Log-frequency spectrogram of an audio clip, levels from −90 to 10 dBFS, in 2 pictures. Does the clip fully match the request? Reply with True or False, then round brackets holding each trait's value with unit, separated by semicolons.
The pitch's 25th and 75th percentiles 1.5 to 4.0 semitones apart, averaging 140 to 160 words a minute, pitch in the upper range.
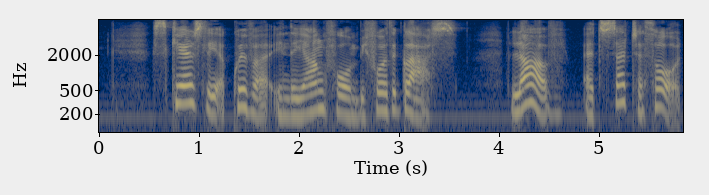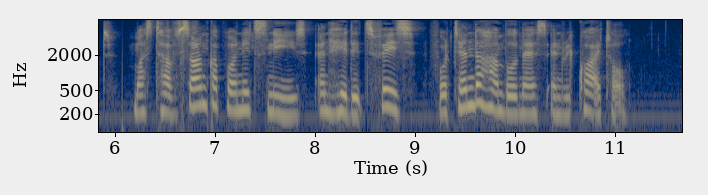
False (4.4 semitones; 155 wpm; 220 Hz)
